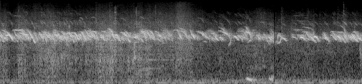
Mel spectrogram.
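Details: Dyed baby chicks chirping for water: an intense, continuous chorus of high, thin peeps from many birds, with a couple of faint low sounds near the end.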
